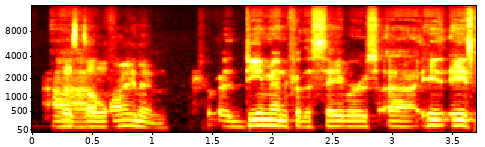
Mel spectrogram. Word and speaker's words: Ristolainen: You want to try pronouncing that again, Tim? Rasmus Ristolainen. Not quite. Rasmus Ristolainen. Ristolainen.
